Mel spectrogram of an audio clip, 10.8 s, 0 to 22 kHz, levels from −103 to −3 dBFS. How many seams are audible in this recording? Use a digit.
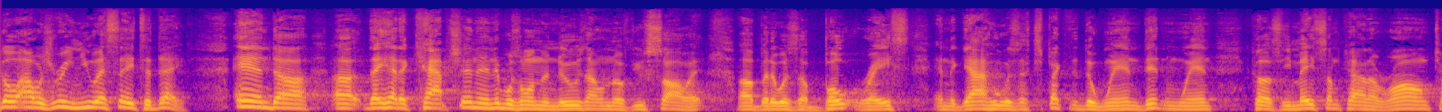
0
